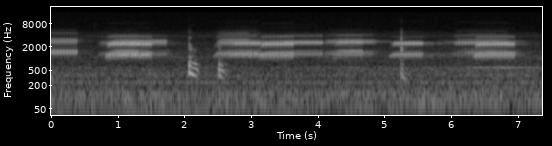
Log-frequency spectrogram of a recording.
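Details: Tree frogs chorusing at night after a warm rainy summer day: bursts of bright, buzzy chirps about half a second to a second long repeat in steady overlapping bouts, with a few short downward clicks between them.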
